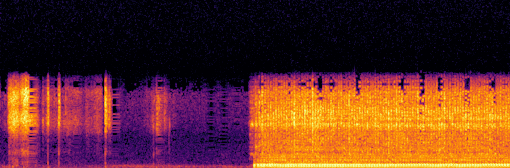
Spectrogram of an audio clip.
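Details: Traxxas nitro engine with EZ-Start, new glow plug, HSN adjusted, fresh fuel, not flooded, ran the day before: starter spins at a steady even whir with no popping or firing; cranks but won't start, cause unknown.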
